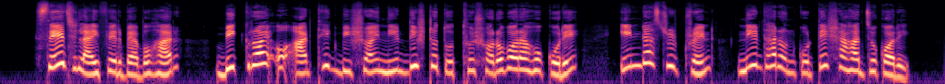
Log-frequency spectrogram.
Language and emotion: Bengali, neutral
